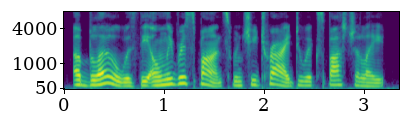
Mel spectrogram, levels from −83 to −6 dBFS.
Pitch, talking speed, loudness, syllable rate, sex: 170 Hz, 195 wpm, -17 LUFS, 5.8 syllables/s, female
